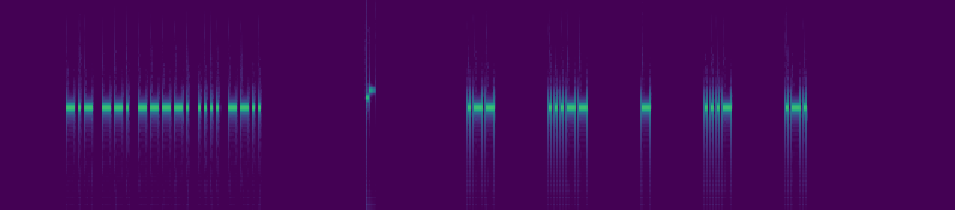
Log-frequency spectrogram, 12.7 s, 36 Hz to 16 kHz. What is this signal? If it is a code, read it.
Morse code, heard as a keyed tone, about 30 wpm, spaced as for 15 wpm, 700 Hz. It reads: KG9HZ W3TVR
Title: USA Call Signs - 5 Characters - 6x Character Spacing - 30wpm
